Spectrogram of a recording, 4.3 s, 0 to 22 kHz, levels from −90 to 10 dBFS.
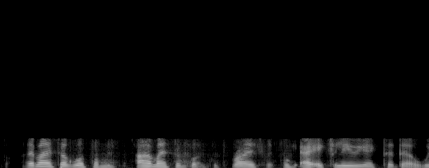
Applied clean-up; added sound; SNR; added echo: neural mask model DeepFilterNet 3.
